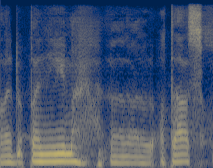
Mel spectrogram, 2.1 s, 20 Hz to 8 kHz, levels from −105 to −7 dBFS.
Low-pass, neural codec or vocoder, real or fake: 7.2 kHz; codec, 16 kHz, 1 kbps, FreqCodec, larger model; fake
